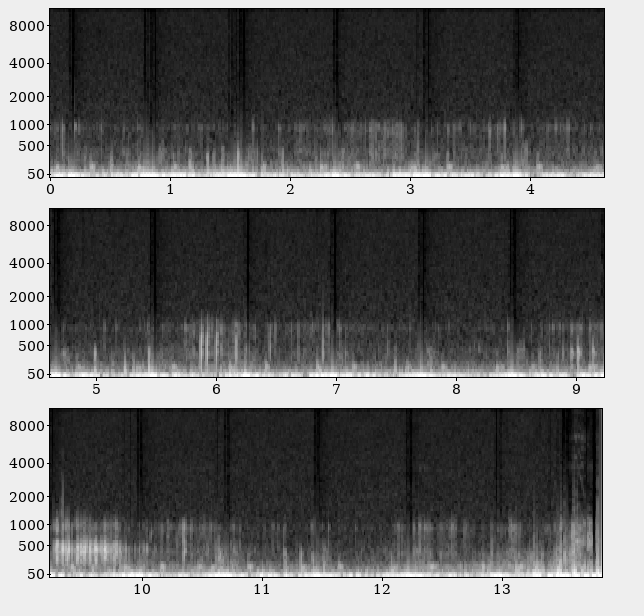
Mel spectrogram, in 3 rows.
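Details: Stethoscope on the abdomen after a Christmas dinner with wine following a 22-hour fast; the subject is drunk and the belly still feels swollen. Loud, low rumbling with frequent gurgles and bubbling: active bowel sounds during digestion.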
